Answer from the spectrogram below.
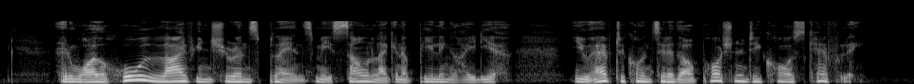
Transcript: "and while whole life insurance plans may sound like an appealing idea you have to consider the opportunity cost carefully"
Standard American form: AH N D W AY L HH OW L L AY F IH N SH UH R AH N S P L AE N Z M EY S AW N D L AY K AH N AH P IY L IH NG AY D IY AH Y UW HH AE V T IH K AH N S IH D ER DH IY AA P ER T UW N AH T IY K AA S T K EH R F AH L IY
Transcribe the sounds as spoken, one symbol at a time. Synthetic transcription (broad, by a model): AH N W AY L HH OW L L AY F IH N SH UH R AH N S P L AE N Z M EY S AW N D L AY K AH N AH P IY L IH NG AY D IY AH Y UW HH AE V T IH K AH N S IH D ER DH IY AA P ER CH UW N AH T IY K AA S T K EH R F AH L IY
